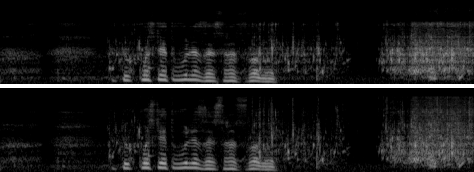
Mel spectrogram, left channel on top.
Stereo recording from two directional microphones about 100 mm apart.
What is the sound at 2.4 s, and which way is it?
Trickle, 25° right (ahead or behind).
